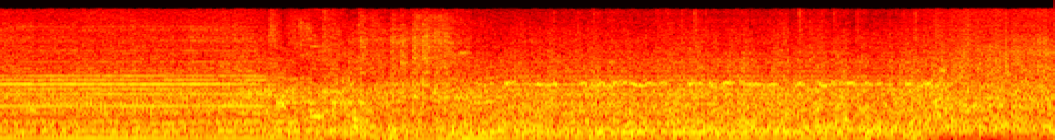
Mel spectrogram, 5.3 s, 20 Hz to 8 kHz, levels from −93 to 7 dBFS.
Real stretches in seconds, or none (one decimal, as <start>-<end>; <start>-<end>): 1.4-4.6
